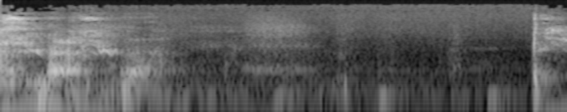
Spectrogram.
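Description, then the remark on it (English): A raspy cough bursts out at the start, then a few quiet breathy sounds follow before a second short, sharp cough near the end. “One more cough.”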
